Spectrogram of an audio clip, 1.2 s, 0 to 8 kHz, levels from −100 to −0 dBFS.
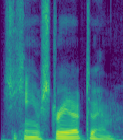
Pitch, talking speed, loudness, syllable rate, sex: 105 Hz, 290 wpm, -16 LUFS, 5.5 syllables/s, male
